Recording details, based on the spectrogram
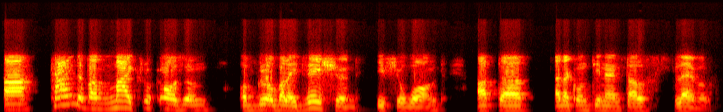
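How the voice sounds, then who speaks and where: An Italian man with an Italian accent gives an academic keynote lecture over an online conference call, his mid-range voice at a normal speed. He is thoughtful, with many fillers and restarts. The audio sounds tinny, like a phone.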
